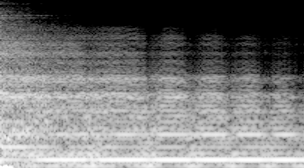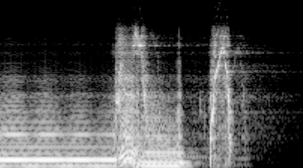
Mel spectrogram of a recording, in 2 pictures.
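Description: Distorted Schecter electric guitar's final chord ringing out, steady and slowly fading, then cut off about six and a half seconds in. Two short sweeping glides in pitch come near the end.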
